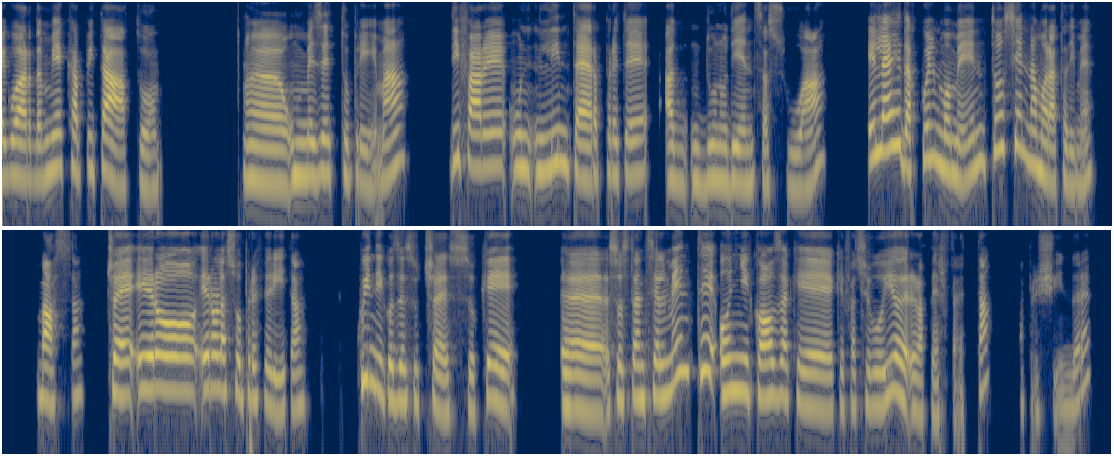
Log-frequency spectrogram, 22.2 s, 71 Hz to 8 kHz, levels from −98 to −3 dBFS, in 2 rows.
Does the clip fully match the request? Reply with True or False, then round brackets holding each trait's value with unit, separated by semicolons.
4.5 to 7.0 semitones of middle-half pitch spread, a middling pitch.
False (5.0 semitones; 220 Hz)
